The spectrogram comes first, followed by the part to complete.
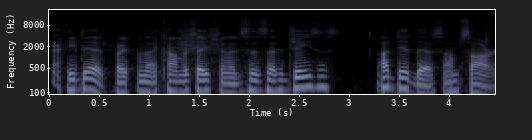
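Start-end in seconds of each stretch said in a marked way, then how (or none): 2.4-4.5 slow, put-on country accent. Retelling how they apologized to jesus, slipping into a country accent. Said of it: "Why do you immediately jump into a country accent".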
